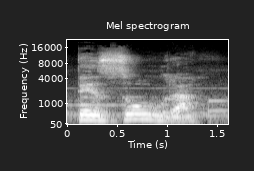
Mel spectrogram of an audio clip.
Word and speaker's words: tesoura: tem som de z tesoura observem está entre duas vogais por isso o som é como um z tesoura Então essas foram as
